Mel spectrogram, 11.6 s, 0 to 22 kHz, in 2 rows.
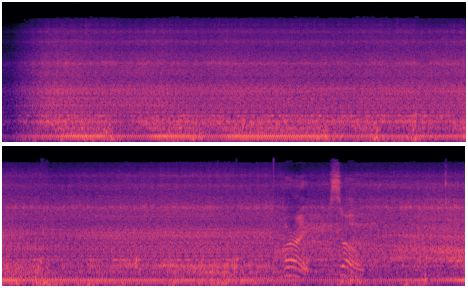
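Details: GM 4-71 two-stroke supercharged diesel, about 160 HP, probably 50–60 years old, Frick sawmill engine, unloaded, only slightly warm, temperature barely up: steady, even low throb, no knocks or misses; normal idle.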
